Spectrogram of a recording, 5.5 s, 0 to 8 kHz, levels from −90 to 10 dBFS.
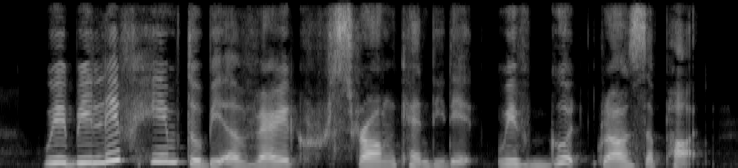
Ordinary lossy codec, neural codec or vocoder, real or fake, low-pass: none; codec, 16 kHz, 4 kbps, X-Codec, WavLM features, trained on Multilingual LibriSpeech; fake; none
